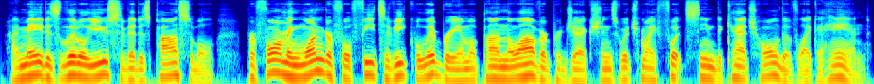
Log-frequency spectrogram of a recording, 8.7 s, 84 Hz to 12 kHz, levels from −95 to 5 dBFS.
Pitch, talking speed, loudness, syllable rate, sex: 115 Hz, 200 wpm, -18 LUFS, 5.5 syllables/s, male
